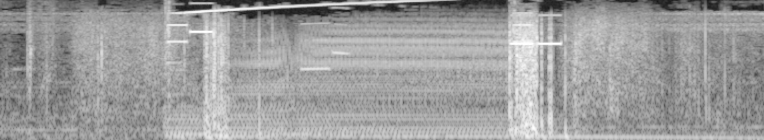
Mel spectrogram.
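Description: A handheld camcorder clicks as it is raised.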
